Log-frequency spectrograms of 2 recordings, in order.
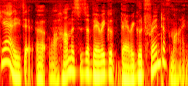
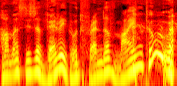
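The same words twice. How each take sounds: First: Slightly raised, earnest character; lightly voiced, hurried explanation; a hint of a fussy character; Bagel. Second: Higher, sing-song character voice; hammed-up delighted discovery; Lavash. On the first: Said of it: "And he's like". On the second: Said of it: "He's like".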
